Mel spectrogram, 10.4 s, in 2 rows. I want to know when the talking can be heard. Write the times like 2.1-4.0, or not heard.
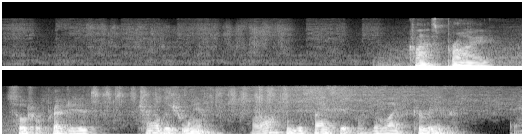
4.0-10.3.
